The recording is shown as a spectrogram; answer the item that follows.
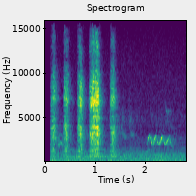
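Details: Cactus wren scolding a cat under a tree while eating peanuts: a burst of five harsh, raspy churring notes, then a faint wavering high note over steady background hiss.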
